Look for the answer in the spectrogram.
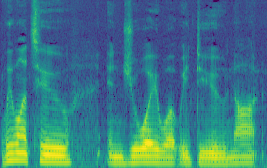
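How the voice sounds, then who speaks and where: A man whose first language is Spanish, coaching English learners in a calm, relaxed way with many fillers. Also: medium pitch, slow. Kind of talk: relaxed teaching monologue.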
